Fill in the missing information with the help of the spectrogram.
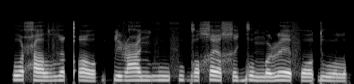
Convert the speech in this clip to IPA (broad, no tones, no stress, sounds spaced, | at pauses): o ħ a lˠ v i qʼ ɔ | k͡p i ɭ ʕ ɛ ŋ v u f u ɡ ɔ χ ɛ χ i ɡ o ŋ ɔ ɭ ɛ f ɔ ɗ u lˠ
